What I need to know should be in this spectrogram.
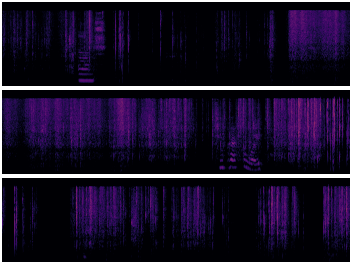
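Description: Plastic packets crinkle and rustle as they are handled up close.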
